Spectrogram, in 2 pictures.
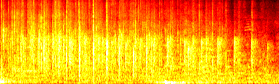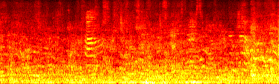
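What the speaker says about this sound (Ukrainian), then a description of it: "Прошу оплесками привітати Ірвін Тенсун!" An audience at a youth folk performance applauds loudly to welcome a group onto the stage. The clapping is strong for several seconds, then fades into quieter crowd chatter and children's voices.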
